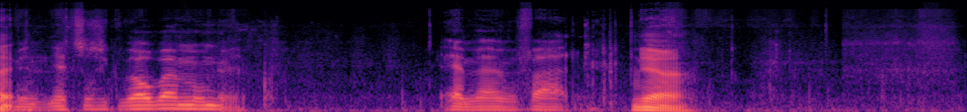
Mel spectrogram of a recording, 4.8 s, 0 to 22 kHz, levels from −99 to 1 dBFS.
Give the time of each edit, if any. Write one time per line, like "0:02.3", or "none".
0:01.1
0:03.1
